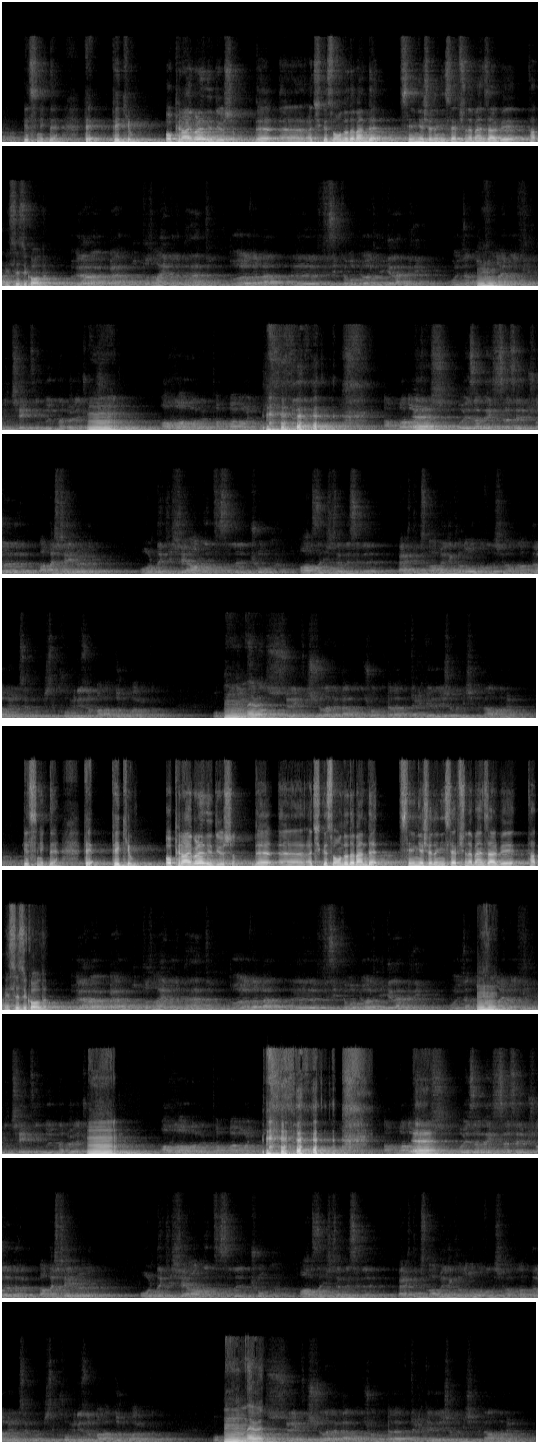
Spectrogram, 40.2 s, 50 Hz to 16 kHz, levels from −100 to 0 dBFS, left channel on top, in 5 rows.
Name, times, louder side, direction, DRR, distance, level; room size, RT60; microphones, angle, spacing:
voice 1, 0.3-1.4 1.7-2.1 2.5-5.6 6.0-8.7 15.2-15.5 17.4-18.0 20.0-20.6 21.2-21.4 22.2-22.6 35.5-36.1, right 5 dB, 50° right, 15 dB, 0.3 m, -28 dB
voice 2, 9.1-14.4 14.8-17.9 18.5-20.1 20.4-20.8 21.8-25.5 26.2-28.3 28.6-29.7 30.1-34.5 35.3-39.8, equal, 5° left, -7 dB, 2.6 m, -48 dB
12.0 x 7.4 x 6.8 m, 2.1 s
head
